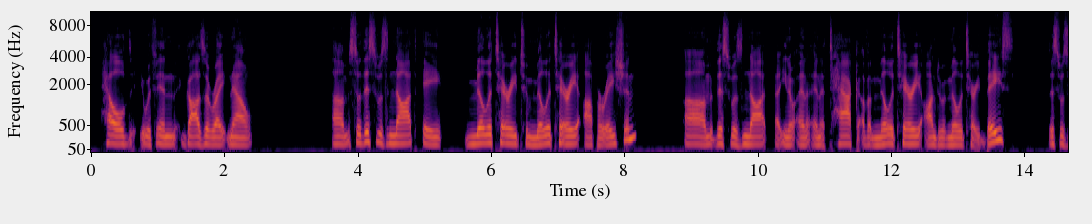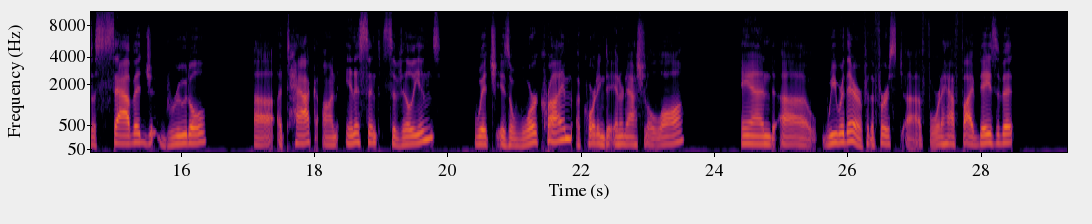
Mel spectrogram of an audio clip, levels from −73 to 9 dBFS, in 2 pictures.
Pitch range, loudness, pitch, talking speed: 125-150 Hz, -28 LUFS, 140 Hz, 140 wpm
